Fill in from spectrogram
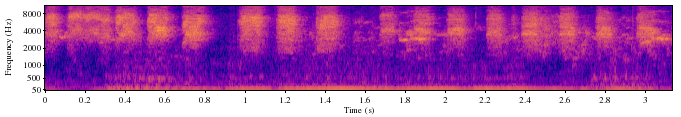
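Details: Budgerigars eating vegetables chatter nonstop, a pulsing run of shrill, scratchy chirps repeated several times a second over a faint low rumble.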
